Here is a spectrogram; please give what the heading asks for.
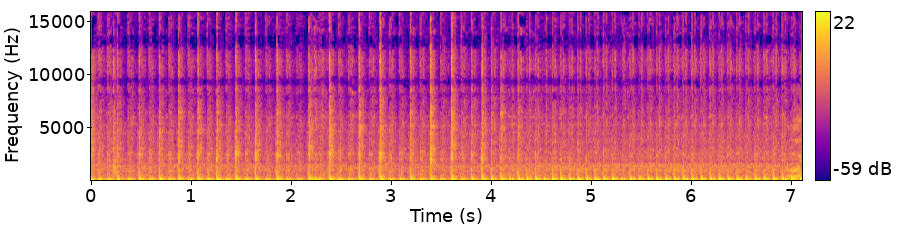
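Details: Monster Moto 212 utility quad being fixed up, clutch bolt possibly hitting a plastic piece: quick, steady single-cylinder putter holding an even idle with no surging or clatter, picking up slightly at the end; healthy idle.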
